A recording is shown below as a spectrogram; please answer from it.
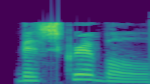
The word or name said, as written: bescribble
